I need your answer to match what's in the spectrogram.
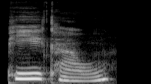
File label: "Pee Kao", Thai; desire requesting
